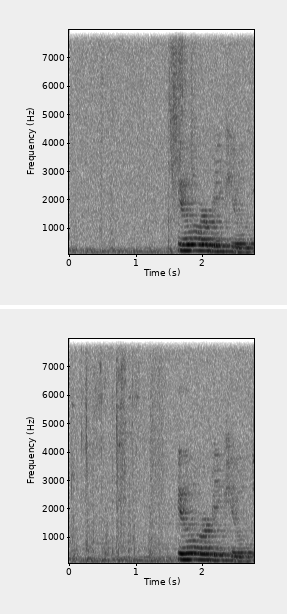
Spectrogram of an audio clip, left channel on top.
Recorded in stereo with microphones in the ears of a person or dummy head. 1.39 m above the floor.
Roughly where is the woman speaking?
Right.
